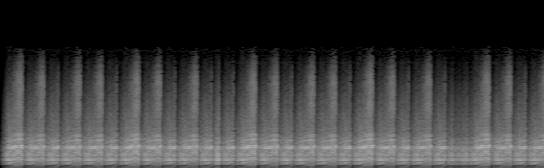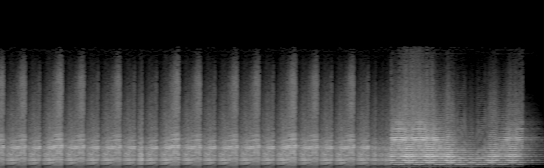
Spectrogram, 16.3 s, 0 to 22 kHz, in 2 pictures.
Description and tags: Noise Siren 1
effect, weather, LFO, trap, Dub, Siren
